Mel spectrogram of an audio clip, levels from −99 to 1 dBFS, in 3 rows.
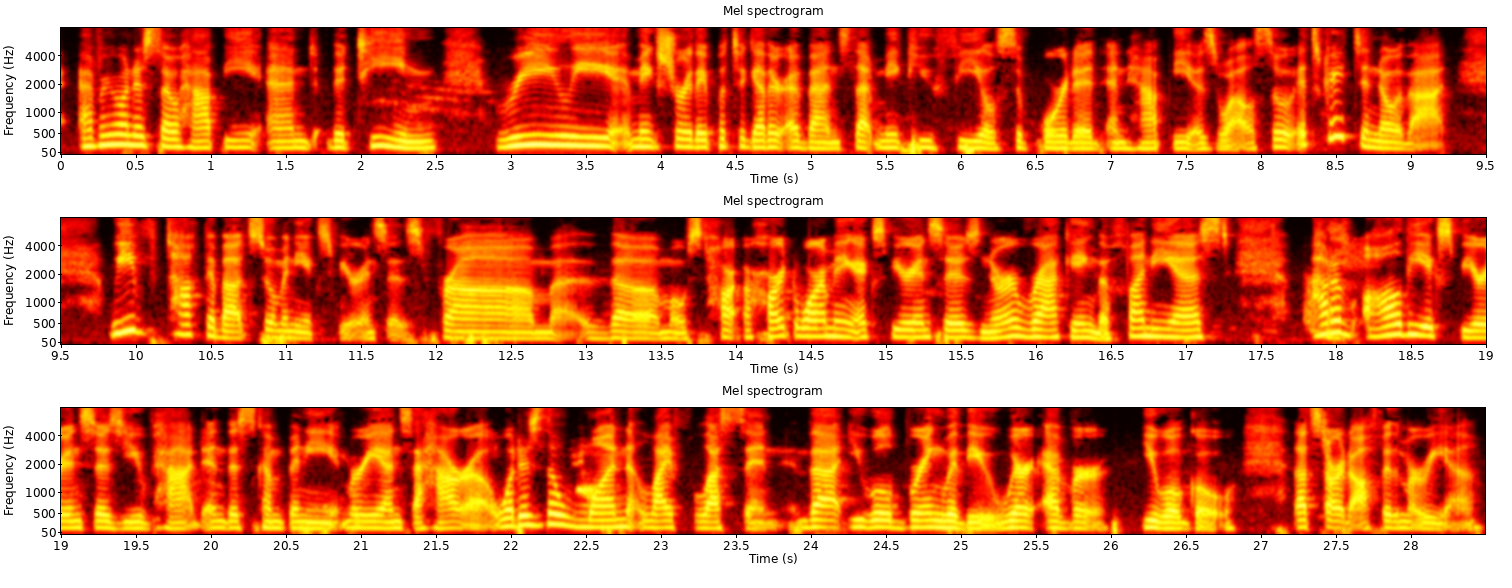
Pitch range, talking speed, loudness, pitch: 150-185 Hz, 165 wpm, -18 LUFS, 165 Hz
